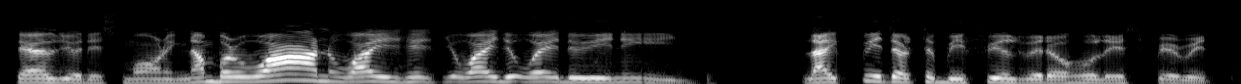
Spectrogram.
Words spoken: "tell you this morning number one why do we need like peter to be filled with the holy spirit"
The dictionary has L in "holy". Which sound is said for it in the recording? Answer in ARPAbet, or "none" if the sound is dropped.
L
